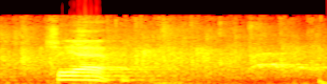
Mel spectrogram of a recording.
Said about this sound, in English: So I'll give her a round of applause.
